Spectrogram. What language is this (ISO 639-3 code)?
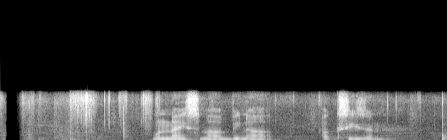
nep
